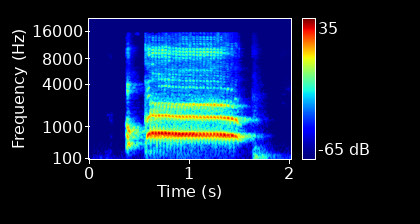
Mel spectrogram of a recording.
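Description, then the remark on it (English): A person imitates a rooster's crow: a short yelp, then one loud, sustained, strained cock-a-doodle-doo lasting about a second, with no other talking. “Bird call.”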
